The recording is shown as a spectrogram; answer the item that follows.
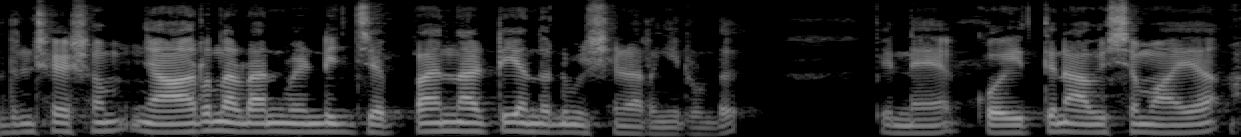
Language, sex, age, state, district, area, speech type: Malayalam, male, 30-45, Kerala, Wayanad, rural, spontaneous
